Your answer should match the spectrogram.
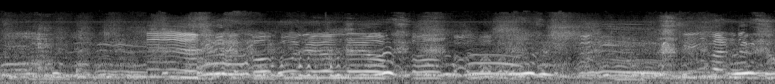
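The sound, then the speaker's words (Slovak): A large crowd in North Korea wails and sobs together on the street, mourning the leader's death, many overlapping voices rising and falling in loud, continuous lament with no pauses, the keening cries layered densely over one another. “Áno, smrť vodcu sa tam družne a povinne oplakáva rovno na ulici.”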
